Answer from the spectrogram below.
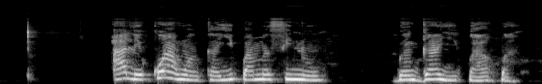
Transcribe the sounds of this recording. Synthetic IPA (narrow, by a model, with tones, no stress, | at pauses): a˨le˨ko˦a˦˨w̃ã˨kã˨ji˨˦k͡pa˨˦mɛ̃˦si˦nõ˧ | ɡ͡bẽ˨ɡã˦ji˨˦k͡pa˨˦k͡pa˨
